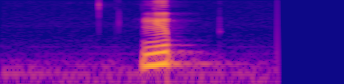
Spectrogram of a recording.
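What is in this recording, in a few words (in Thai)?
"งึบ" ภาษาโคราช; ปิดบัง เก็บเงียบ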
